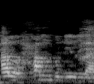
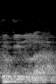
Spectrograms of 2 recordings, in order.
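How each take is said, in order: First: Every syllable of the phrase is said fully. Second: The first syllables are dropped, leaving it clipped. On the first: The speaker calls it right. "Kemudian alhamdulillah" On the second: The speaker calls it wrong. "Jangan sampai berubah menjadi dunillah"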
